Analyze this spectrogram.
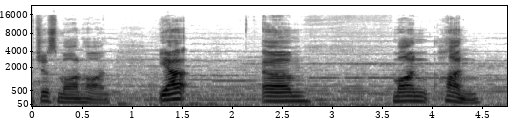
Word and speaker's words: MonHun: mon han yeah um mon hun see i call it mon han and like that's the mistake of me it's not it's not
